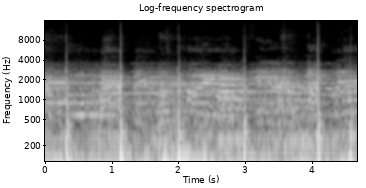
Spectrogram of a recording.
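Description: Fireworks shells bursting in about six sharp bangs, roughly a second apart, over the show's music soundtrack playing throughout.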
